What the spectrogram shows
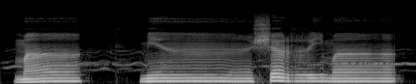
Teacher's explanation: Ma di sini dibaca panjang 2 harokat karena ada alif sukun, sebelumnya terdapat fathah. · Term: matobi'i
